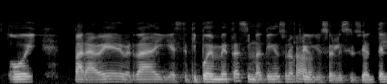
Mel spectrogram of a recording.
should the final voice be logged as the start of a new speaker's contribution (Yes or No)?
No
